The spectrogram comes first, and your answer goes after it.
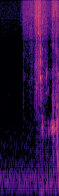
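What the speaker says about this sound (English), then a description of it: "Sorry, I'm not trying to crunch in y'all's ears." A piece of candy is crunched between the teeth close to the microphone. Quiet silence gives way to a few brittle, crackly bites and chewing that get louder toward the end.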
